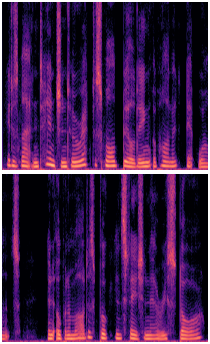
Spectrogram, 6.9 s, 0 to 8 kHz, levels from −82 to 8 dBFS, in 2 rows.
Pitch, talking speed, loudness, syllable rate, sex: 195 Hz, 185 wpm, -15 LUFS, 5.4 syllables/s, female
